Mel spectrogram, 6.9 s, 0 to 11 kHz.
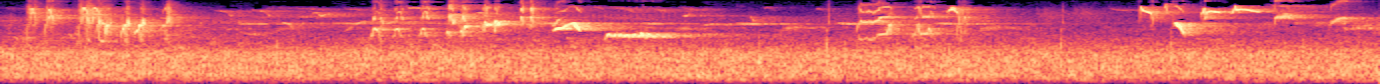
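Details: Song thrush singing in woodland in the Oostvlietpolder, Netherlands, on 24 February 2021, giving high, bright phrases of varied notes and buzzy trills, each repeated in short bursts with pauses between, over a steady hiss.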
